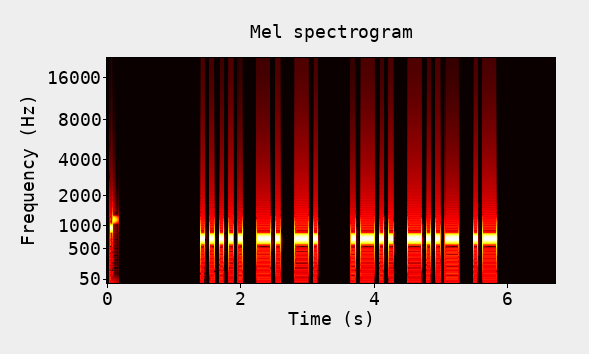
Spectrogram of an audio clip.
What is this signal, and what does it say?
Morse code, heard as a keyed tone, about 17 wpm, 690 Hz. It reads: 5NN LXA
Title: Ontario QSO Party Exchange 17wpm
